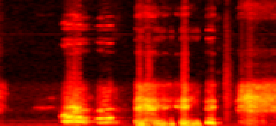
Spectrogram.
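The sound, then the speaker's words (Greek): A female dog barks several times in quick, uneven bursts, loud, with short gaps between the sharp yaps and no voices over them. “Αυτή είναι η σκύλα μου, συγγνώμη που έχουμε, έχουμε καλεσμένη.”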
